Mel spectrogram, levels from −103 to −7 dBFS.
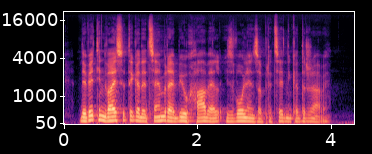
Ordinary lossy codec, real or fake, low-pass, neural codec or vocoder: none; fake; 19.8 kHz; vocoder, 48 kHz, 128 mel bands, Vocos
